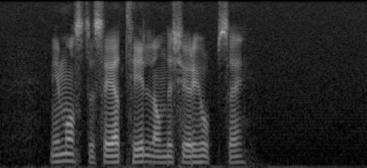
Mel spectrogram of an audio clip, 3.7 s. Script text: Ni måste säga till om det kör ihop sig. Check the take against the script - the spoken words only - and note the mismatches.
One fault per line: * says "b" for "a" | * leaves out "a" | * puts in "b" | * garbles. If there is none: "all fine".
all fine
